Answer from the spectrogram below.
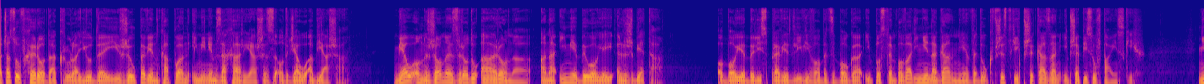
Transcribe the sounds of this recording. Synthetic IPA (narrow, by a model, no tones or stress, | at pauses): zat͡ʂasufxɛɾɔd̪akɾulajud̪ɛjiʐɘwpɛvʲjɛnkapwanḭmʲjeɲɛmzaxaɾja̰ʂzɔ̰d̪d͡ʑawuʔabʲja̰ʂa̰ | mʲjawɔnʐɔnɛzɾɔd̪uʔaːɾɔna̰anaʔimʲjɛbɘwɔjejʔɛlʐbʲjɛt̪ʰa̰ | ɔbɔjɛbɘlʲispɾavʲjɛd̪lʲivʲivɔbɛd̪zbɔɡaʔipɔst̪ɛmpɔvalʲiɲɛnaɡanɲɛvɛd̪wukfʂɘst̪̚kʲixpʂɘkazaɲʔḭpʂɛpʲisufpa̰j̃skʲḭx | ɲ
